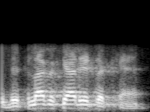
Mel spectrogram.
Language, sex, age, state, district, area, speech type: Urdu, male, 30-45, Bihar, Khagaria, rural, conversation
